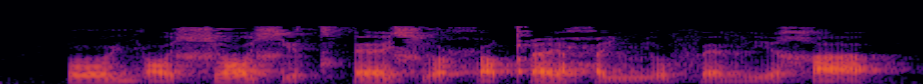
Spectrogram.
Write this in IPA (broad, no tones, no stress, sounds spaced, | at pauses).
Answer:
o j ɔ ɕ ɔ ɕ ɪ t͡sʼ ɛ ɕ o ħ o qʼ i ħ i ɲ o f ɛ v i χ a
